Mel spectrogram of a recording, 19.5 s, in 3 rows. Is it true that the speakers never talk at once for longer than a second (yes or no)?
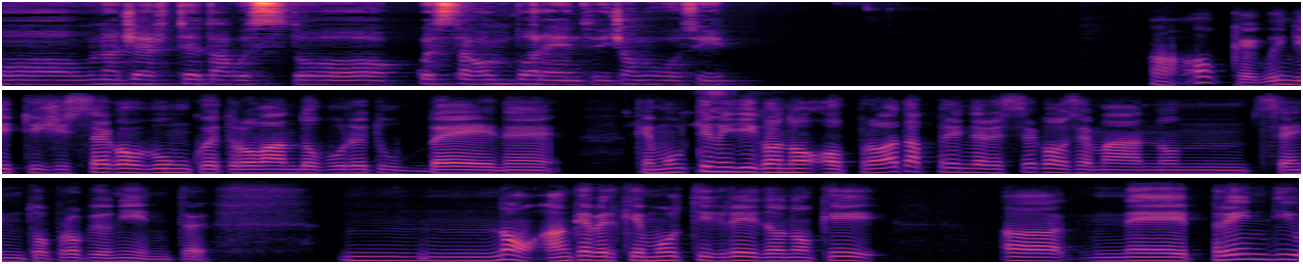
yes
